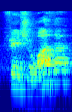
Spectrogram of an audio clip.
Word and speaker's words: feijoada: In Portuguese, that zh makes is spelled with a j. Feijoada is a kind of thick stew made of black beans and meat.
